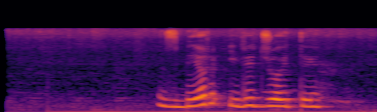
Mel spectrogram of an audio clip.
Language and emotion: Russian, neutral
